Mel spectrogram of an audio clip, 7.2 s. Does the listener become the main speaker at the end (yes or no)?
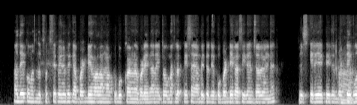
no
